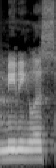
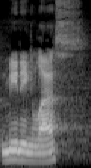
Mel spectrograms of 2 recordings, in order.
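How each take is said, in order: First: The stress is on the first syllable. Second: The stress is on the last syllable. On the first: "So not meaningless" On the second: "The way he puts the emphasis on less"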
